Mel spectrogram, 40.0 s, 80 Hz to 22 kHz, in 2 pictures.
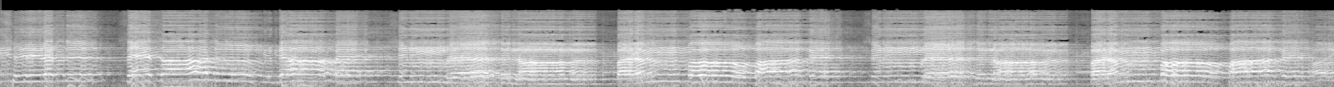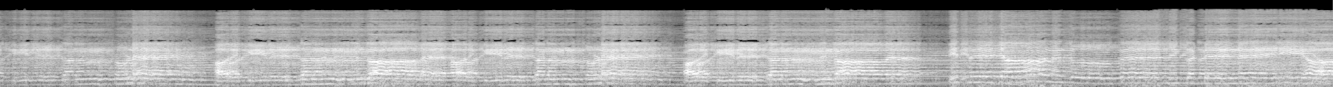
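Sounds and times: harmonium: 0.0 - 40.0
man singing: 0.0 - 40.0
tabla: 0.0 - 40.0.

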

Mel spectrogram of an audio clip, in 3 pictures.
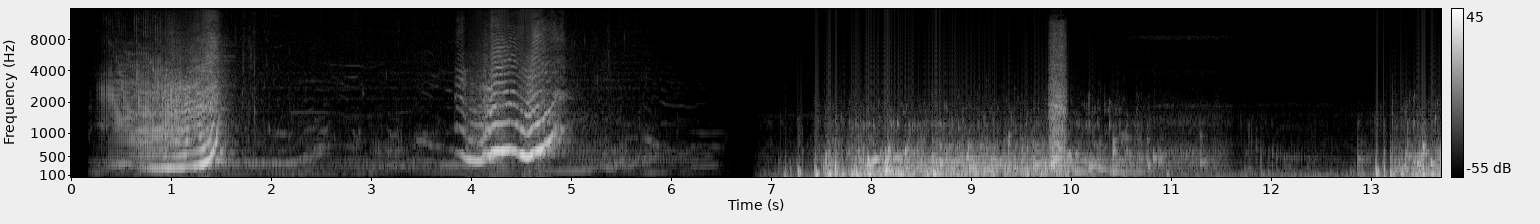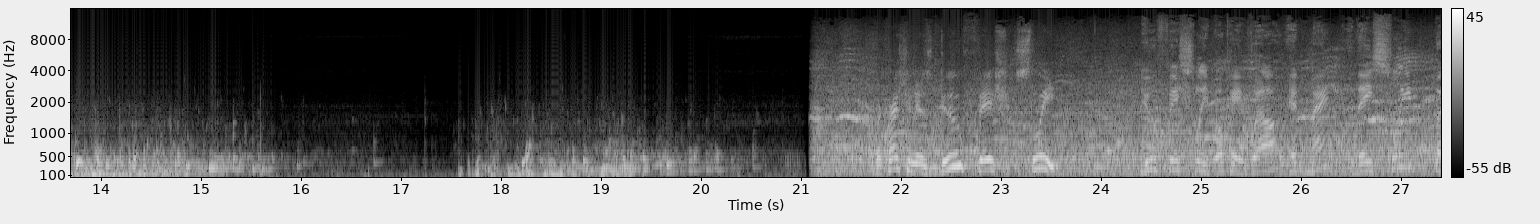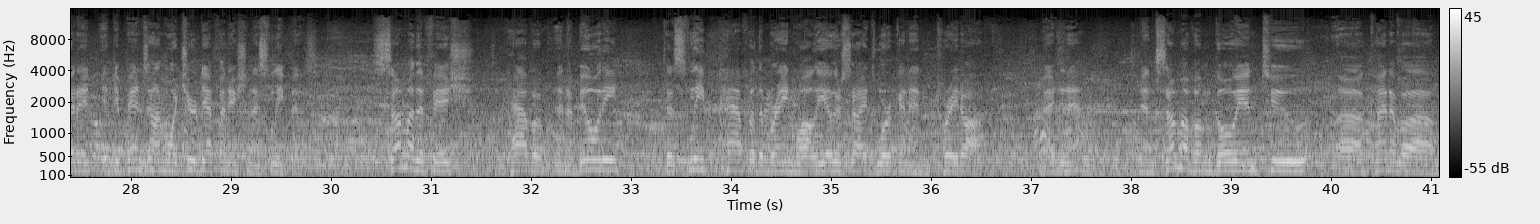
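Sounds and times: whale-like calls: 0.3 - 6.5.

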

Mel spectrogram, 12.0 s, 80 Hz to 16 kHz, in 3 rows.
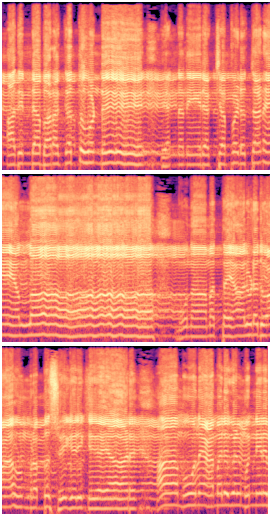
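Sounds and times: man chanting over loudspeaker: 0.0 - 12.0.

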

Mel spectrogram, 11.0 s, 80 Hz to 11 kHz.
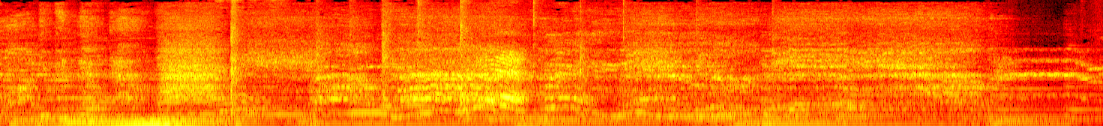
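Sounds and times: gospel choir over loudspeaker: 0.0 - 11.0.

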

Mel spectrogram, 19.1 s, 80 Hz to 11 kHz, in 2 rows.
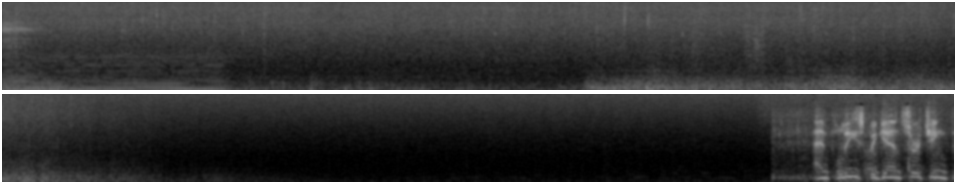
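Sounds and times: held music chord: 0.0 - 3.1
low rolling rumble: 0.0 - 4.6
steady hiss like rain: 0.0 - 19.0.

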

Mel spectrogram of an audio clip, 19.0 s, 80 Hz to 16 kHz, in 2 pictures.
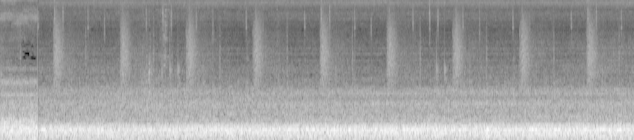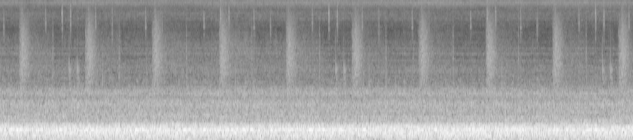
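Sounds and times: furnace burner roaring: 0.0 - 19.0
light ticks: 0.6 - 19.0.

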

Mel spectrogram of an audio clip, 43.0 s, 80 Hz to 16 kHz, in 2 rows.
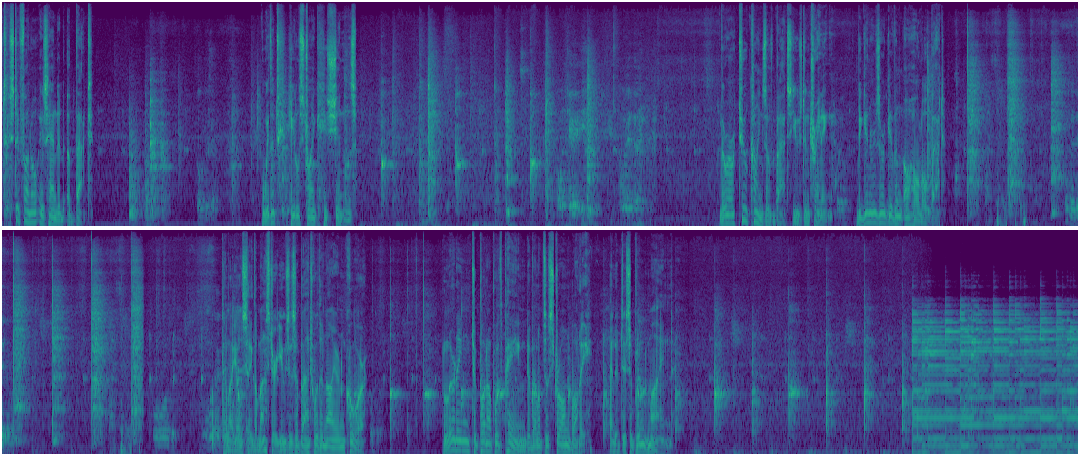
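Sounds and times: wooden bat knocking on shins: 18.5 - 24.4, 28.3 - 39.8.

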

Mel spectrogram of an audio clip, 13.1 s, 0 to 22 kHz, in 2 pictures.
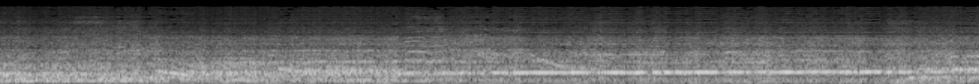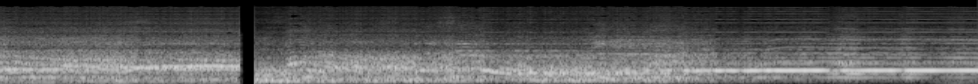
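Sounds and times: crowd noise in hall: 0.0 - 13.0.

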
